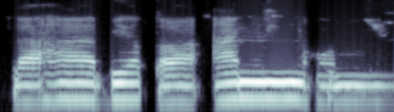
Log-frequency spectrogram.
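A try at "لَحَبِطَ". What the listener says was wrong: lahabilto. Pendek Pak, lahabilto.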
